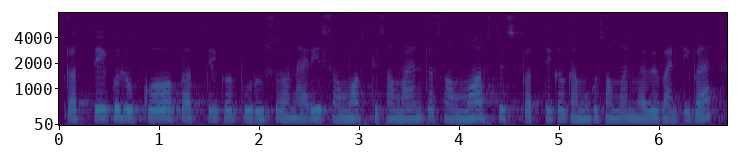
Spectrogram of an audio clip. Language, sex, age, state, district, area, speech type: Odia, female, 18-30, Odisha, Puri, urban, spontaneous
